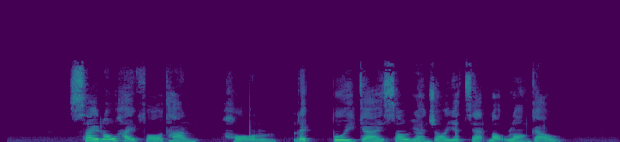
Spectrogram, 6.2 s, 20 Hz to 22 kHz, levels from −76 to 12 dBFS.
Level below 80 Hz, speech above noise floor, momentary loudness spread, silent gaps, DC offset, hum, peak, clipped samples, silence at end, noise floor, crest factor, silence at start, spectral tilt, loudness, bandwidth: -78 dBFS; 38 dB; 11 LU; none; under 0.1%; none; -10 dBFS; under 0.1%; 0.6 s; -65 dBFS; 18 dB; 0.7 s; -4.5 dB/octave; -28 LUFS; 13 kHz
